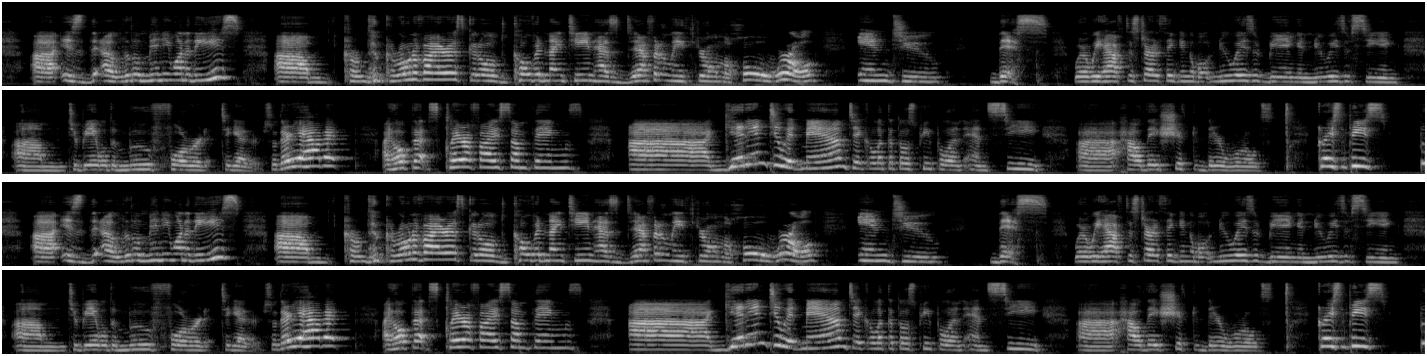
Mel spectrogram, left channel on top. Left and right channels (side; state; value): both; normal; correlation 0.58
